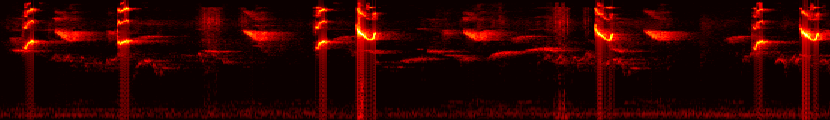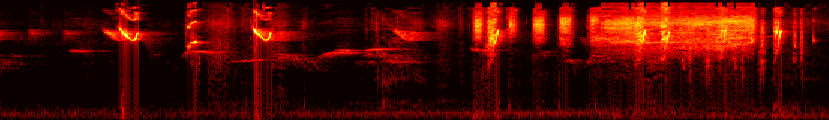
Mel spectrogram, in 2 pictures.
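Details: Kolibri ninja sunbird repeating sharp, very high slurred chirps about every half second in its shrill 'tembakan' song, ending in a dense, hissing burst of rapid notes.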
